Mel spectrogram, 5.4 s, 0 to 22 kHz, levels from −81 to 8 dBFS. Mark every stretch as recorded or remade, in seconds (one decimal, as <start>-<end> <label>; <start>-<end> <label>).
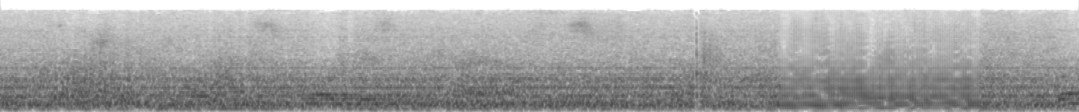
0.0-3.9 recorded; 3.9-4.9 remade; 4.9-5.4 recorded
